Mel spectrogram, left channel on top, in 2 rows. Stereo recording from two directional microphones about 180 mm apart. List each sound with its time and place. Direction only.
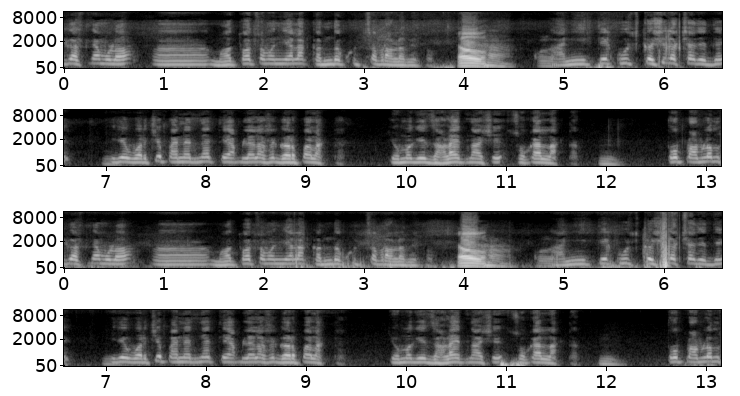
0.0 s speech: 5° right (ahead or behind)
4.3 s speech: 25° right (ahead or behind)
4.9 s speech: centre (ahead or behind)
